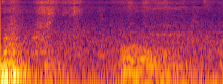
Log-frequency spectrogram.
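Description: Brief snatches of people talking in a hall, a voice trailing off at the start and another short phrase about a second and a half in, over a steady low hum.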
